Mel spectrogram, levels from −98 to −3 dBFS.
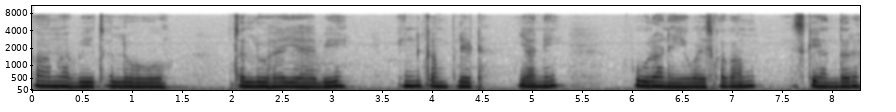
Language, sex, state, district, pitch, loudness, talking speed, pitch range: Hindi, male, Uttarakhand, Tehri Garhwal, 175 Hz, -12 LUFS, 150 wpm, 165-185 Hz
